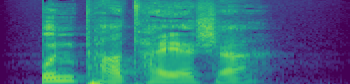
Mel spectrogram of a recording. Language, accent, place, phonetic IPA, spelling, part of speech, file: German, Germany, Berlin, [ˈʊnpaʁˌtaɪ̯ɪʃɐ], Unparteiischer, noun, De-Unparteiischer.ogg
- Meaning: 1. impartial person (male or of unspecified sex) 2. referee (male or of unspecified sex) 3. inflection of Unparteiische: strong genitive/dative singular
